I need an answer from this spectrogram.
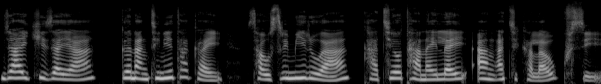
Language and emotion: Bodo, happy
